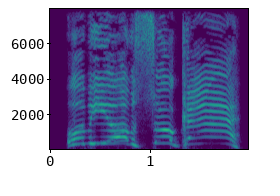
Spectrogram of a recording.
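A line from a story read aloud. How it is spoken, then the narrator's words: Yelling goat. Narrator (Russian): заорал козел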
